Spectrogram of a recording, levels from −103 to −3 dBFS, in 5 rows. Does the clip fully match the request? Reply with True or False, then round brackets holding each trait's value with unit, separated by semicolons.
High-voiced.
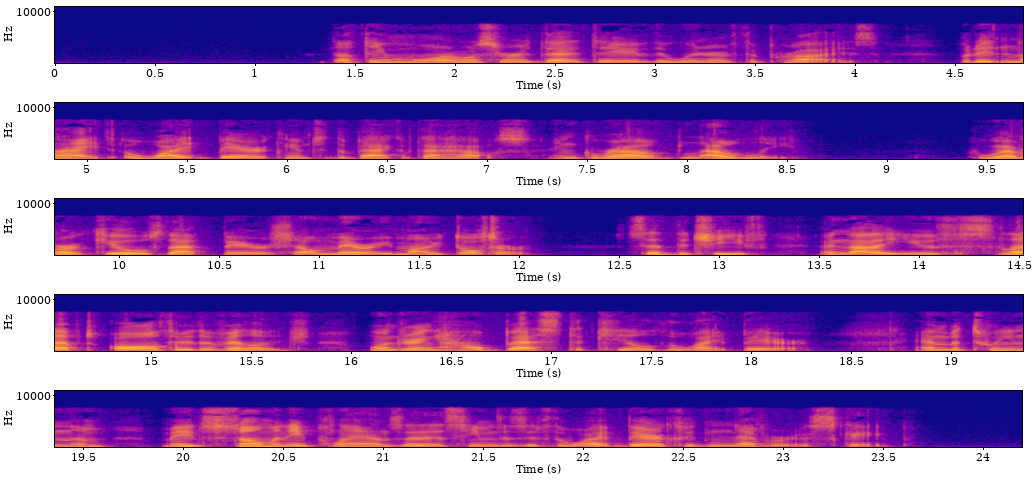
False (160 Hz)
